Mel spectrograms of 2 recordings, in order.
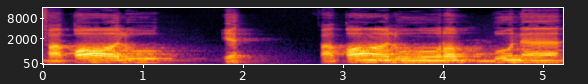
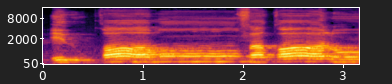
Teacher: membaca huruf panjang mad thobi'i yang dua harakat saja itu jangan terlalu panjang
